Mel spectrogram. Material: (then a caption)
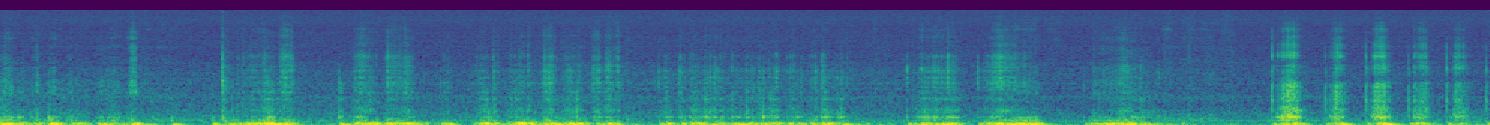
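Canvas. A wooden stick traces lettering and outlines across the upper part of a framed canvas art print, producing soft, low scratching and rubbing strokes. The strokes come in repeated bursts with brief pauses between them, and some have light tapping ticks with a faint bright edge.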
